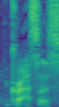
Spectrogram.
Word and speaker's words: Crassus: Crassus.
